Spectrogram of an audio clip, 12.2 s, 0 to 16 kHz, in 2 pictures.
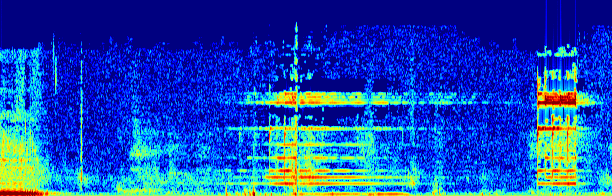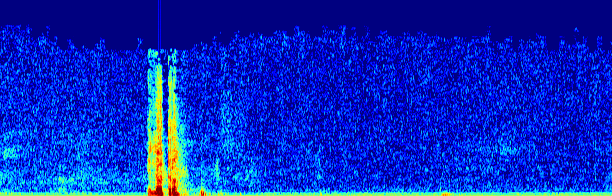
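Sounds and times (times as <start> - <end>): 
steady low hum: 0.8 - 6.6
mobile phone ringtone chiming: 2.3 - 4.5, 5.4 - 6.0
speech: 7.6 - 8.2.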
